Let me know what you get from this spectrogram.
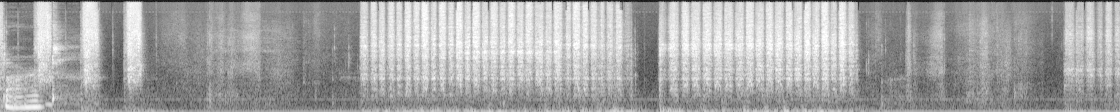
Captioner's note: scratching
